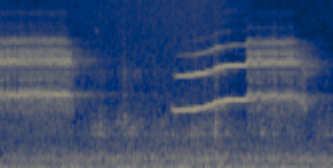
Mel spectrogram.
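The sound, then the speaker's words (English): A saw-whet owl gives two drawn-out, high-pitched, meow-like whines, the second longer with a slight upward slide, each fairly loud over a soft background hiss. “When agitated or threatened, the saw-whet gives what ornithologists describe as a decidedly uncanny, high-pitched meow.”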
